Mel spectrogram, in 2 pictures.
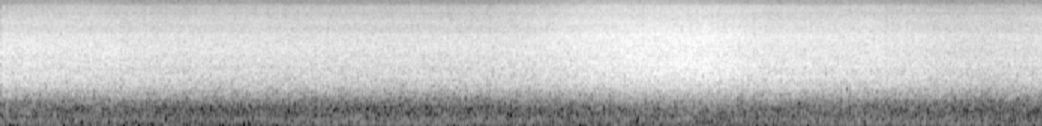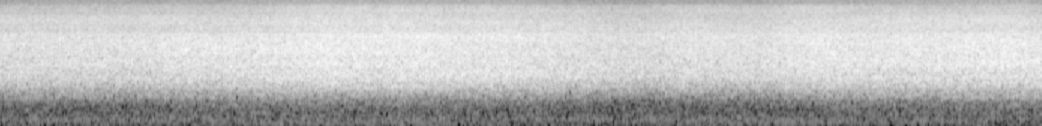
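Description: Small beads roll and swish steadily across a wooden frame drum, like ocean waves.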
